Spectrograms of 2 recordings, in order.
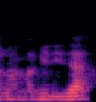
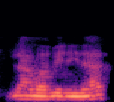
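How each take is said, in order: First: "la amabilidad" repeated much softer, rising gently; soft repetition. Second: "la amabilidad" said loud and rising, like a heading; emphatic announcement. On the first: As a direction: echo "la amabilidad" quietly to yourself. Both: Acted. Preacher repeats the key phrase.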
